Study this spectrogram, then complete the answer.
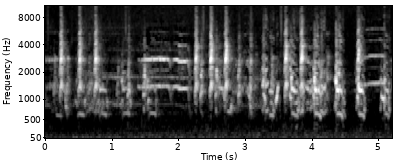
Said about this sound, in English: Turkeys can wander around a roomy pasture at Springfield Farm in Sparks, Maryland.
